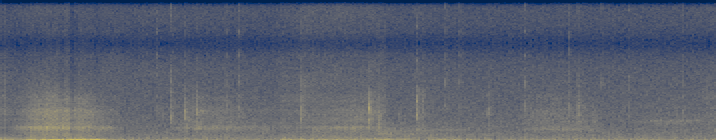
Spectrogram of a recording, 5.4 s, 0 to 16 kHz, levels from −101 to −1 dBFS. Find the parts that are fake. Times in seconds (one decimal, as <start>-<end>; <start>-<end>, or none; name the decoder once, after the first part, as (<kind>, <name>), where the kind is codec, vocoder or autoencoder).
0.0-0.9 (codec, SNAC); 2.1-2.9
